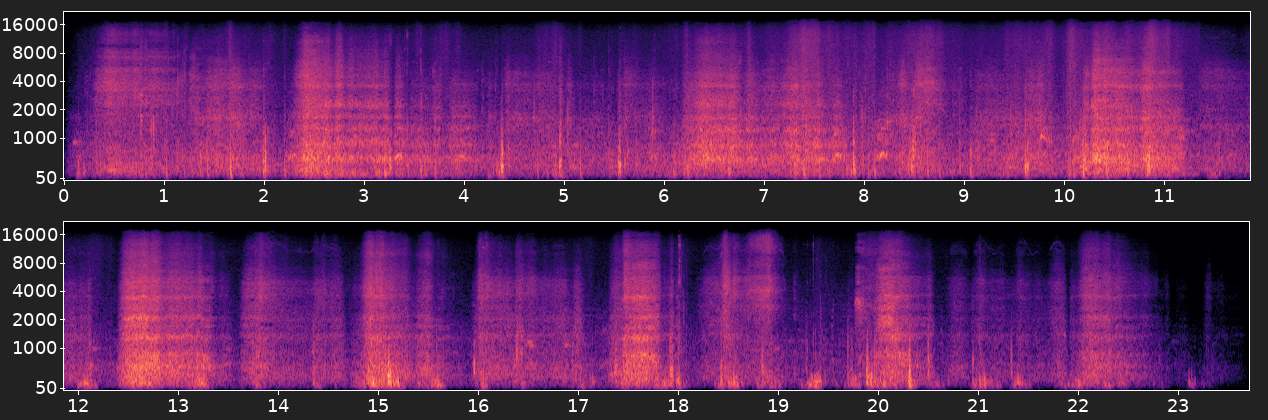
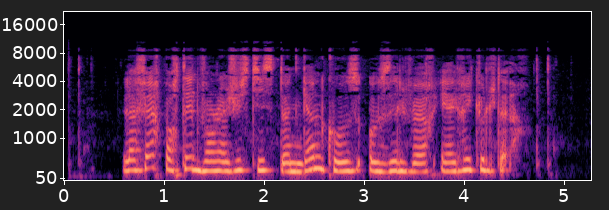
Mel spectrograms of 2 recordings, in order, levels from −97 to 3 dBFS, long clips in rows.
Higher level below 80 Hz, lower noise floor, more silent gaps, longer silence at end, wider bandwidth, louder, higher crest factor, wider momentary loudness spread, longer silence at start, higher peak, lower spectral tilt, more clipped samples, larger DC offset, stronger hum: second, -62 dBFS vs -56 dBFS; first, -64 dBFS vs -49 dBFS; neither; first, 1 s vs 0.7 s; first, 18.5 kHz vs 9.4 kHz; second, -27 LUFS vs -17 LUFS; first, 26 dB vs 12 dB; first, 17 LU vs 6 LU; second, 0.1 s vs 0.6 s; first, -2 dBFS vs -6 dBFS; about the same, -4 dB/octave vs -4.5 dB/octave; neither; neither; neither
